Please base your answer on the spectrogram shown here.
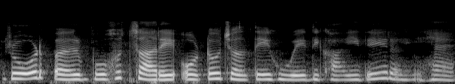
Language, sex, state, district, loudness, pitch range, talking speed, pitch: Hindi, female, Punjab, Fazilka, -15 LUFS, 220-255 Hz, 145 wpm, 230 Hz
